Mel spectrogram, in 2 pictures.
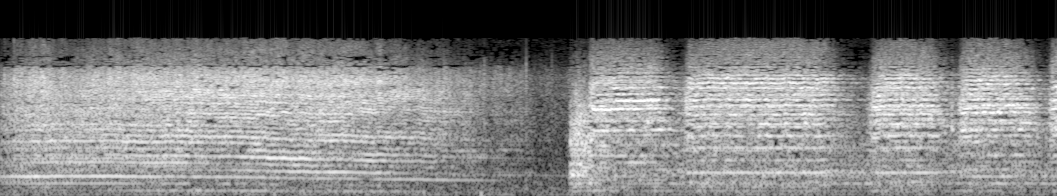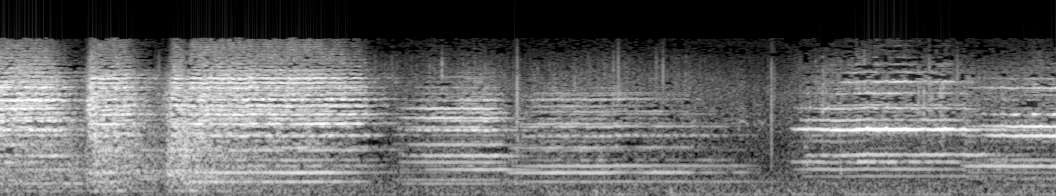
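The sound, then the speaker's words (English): A loud airplane engine drones with a steady, buzzing whine, then begins cutting out in a series of abrupt stutters before sputtering unevenly and surging again. No voices are heard. “Well, it's an airplane. And it seems to be in trouble.”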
